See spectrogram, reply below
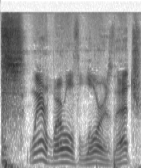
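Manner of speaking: put-on dismissive scoffing with a pfft. Retelling what someone said from the back seat, imitating a friend scoffing. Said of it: "he goes".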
